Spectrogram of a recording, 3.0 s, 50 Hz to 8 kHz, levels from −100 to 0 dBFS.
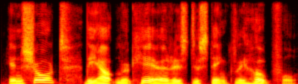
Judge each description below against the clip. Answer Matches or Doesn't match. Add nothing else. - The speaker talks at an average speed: Matches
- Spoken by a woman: Doesn't match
